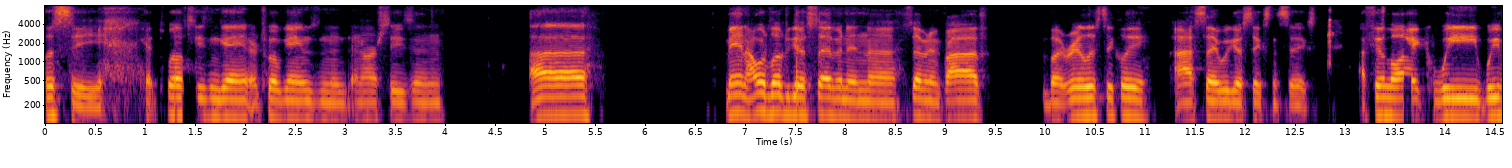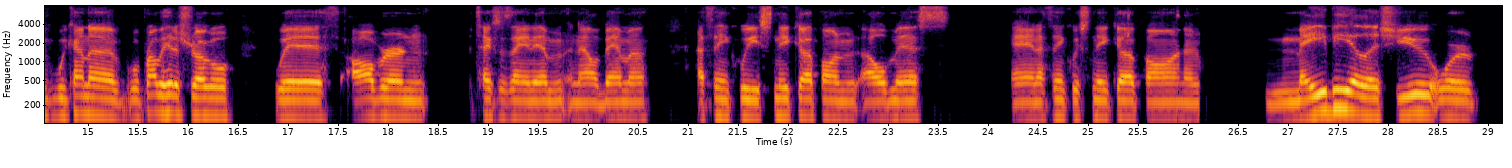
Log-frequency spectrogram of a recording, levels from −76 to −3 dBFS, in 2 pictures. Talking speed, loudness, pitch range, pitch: 155 wpm, -20 LUFS, 115-130 Hz, 120 Hz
